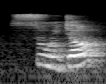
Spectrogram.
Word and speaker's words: suyo: Suyo, suya, suyos, suyas. Então, veja, la pronunciación parece un J en portugués, pero aquí tenemos la Y, o que llamamos la Y, ¿vale?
